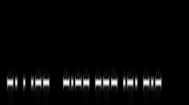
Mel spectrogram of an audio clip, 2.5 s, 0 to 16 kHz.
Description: Morse code, heard as a keyed tone, about 62 wpm, spaced as for 53 wpm, 700 Hz. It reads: NEW YORK
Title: Speed-Racing Common QSO Phrases - 45wpm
